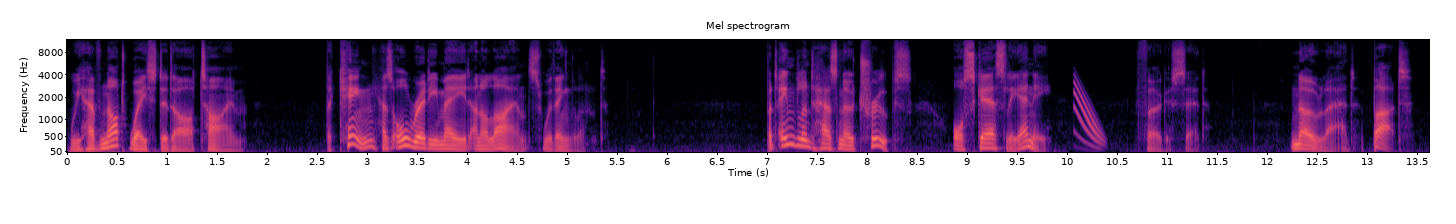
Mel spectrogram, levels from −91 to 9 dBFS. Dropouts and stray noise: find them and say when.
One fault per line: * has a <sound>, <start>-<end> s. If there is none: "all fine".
* has a chirp, 10.1-10.4 s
